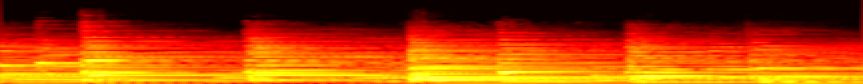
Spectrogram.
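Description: Grand piano played solo: chords struck in a steady pulse under a melody, with a deep bass note entering near the end.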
